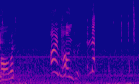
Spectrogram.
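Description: A boy complains, heard through a speaker.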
